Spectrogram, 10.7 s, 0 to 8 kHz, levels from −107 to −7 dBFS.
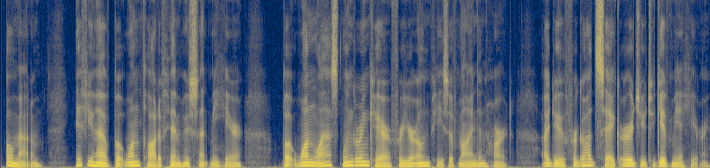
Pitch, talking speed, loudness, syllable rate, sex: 120 Hz, 220 wpm, -20 LUFS, 5.3 syllables/s, male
